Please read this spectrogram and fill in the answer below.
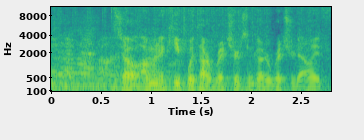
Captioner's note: laughter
